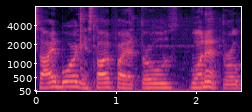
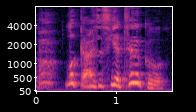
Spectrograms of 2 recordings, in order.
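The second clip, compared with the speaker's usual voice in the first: distracting Beast Boy; 8 semitones higher, 4 dB louder than usual.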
